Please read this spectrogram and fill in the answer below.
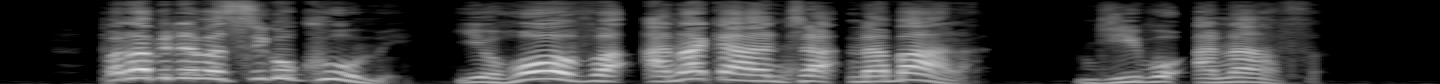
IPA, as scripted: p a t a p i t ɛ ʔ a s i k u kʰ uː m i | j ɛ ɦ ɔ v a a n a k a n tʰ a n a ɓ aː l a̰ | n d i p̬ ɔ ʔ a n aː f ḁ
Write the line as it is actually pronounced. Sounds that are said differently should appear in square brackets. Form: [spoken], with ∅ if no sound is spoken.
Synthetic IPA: p a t a p i t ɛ [p] a s i k u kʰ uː m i | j ɛ ɦ ɔ v a a n a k a n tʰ a n a ɓ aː l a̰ | n d i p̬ ɔ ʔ a n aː f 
